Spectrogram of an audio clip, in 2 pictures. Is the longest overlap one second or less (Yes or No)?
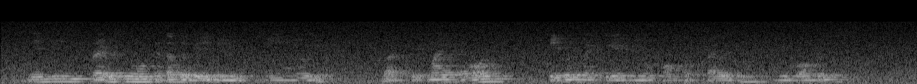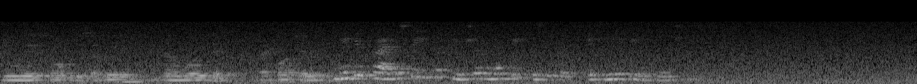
Yes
